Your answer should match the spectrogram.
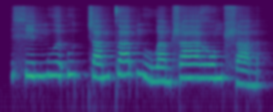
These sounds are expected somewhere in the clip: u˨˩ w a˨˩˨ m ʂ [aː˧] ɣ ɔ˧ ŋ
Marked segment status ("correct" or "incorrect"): correct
